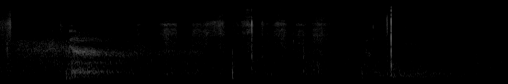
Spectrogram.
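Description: A small dog shifts on a soft blanket with a quiet rustle.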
